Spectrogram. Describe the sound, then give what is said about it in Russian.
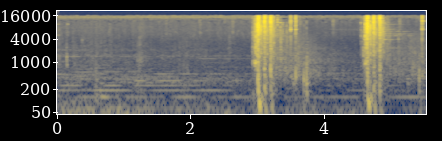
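An automatic rifle is test-fired from a trench position: two short bursts of rapid, sharp cracks, the first at about three seconds and the second near the end, with quiet between them. “Сейкенс отстрелял и отдает автомат Казакову.”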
